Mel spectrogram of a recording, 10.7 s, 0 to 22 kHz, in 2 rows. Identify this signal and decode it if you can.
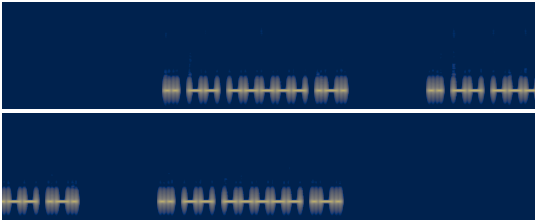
Morse code, heard as a keyed tone, about 30 wpm, 700 Hz. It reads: IM0R IM0R IM0R
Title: DXCC-100 Call Signs - 4 Characters - Repeated 3x - 30wpm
